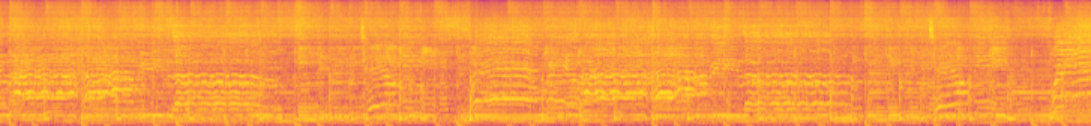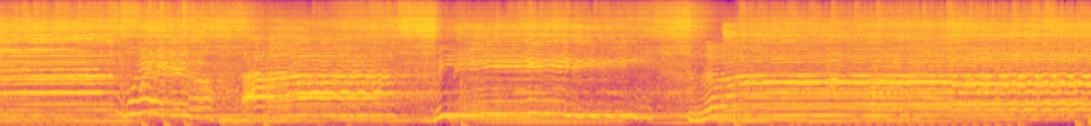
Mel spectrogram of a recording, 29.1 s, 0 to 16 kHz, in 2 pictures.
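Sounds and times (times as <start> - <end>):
blues-rock band playing: 0.0 - 29.0
woman singing with vibrato: 0.0 - 29.0.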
